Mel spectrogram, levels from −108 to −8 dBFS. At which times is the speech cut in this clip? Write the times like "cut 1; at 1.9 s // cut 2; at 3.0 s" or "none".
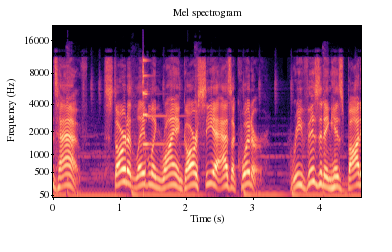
cut 1; at 3.2 s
